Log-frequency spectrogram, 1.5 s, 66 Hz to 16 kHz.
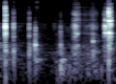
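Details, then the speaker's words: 2020 Can-Am locked in four-wheel drive, front end turned by hand. It gives sharp, irregular clicks, about seven in under two seconds. The front driveline's stripped spline is slipping, so the shaft is not turning. It is quiet in two-wheel drive. "if you can hear this listen hear that clicking so i'm turning the front in and i go over here look at that driveline you see that spline right there that's where it's slipping"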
